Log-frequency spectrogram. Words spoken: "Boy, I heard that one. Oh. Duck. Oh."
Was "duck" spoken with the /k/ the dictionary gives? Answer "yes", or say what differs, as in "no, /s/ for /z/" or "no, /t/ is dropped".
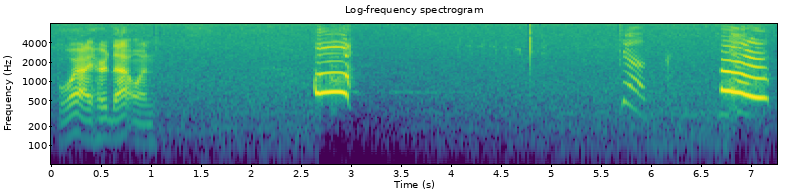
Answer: no, /k/ is dropped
